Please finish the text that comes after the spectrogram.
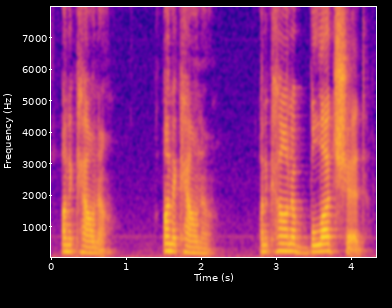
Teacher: links N in the on to the A in the account, drops the T in the account. Links the N to the of, which is contracted to just aw.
